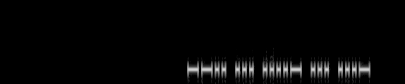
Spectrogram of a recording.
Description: Morse code, heard as a keyed tone, about 34 wpm, 700 Hz. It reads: ZS4SV
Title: DXCC-100 Call Signs - 5 Characters - 35wpm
